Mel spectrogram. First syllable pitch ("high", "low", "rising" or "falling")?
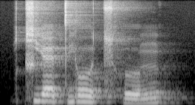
falling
